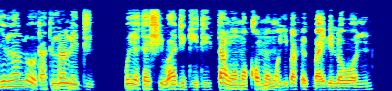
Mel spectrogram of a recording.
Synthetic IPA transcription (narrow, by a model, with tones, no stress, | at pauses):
tĩ˦lã˦lɔ˦˨ta˨˦ti˧˦lã˦le˧di˨ | o˦jɛ˧kɛ˧ʃi˨wa˨˦˨di˨˧ɡi˧di˧ta˦˨w̃ɔ̃˧ɔ˧mɔ̃˧kɔ˦mɔ̃˧˨w̃ɔ̃˨ji˨˦ba˦fɛ˦ɡ͡ba˧i˧le˦lɔ˦wɔ˦nĩ˦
